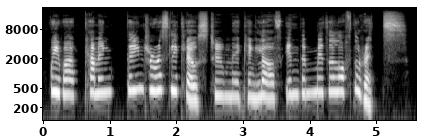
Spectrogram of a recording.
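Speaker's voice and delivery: high-pitched lover's voice; aroused lover's reply. A narrator's reading. Aziraphale answering Crowley at the Ritz, high lover's voice. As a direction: hold it high all through the line.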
